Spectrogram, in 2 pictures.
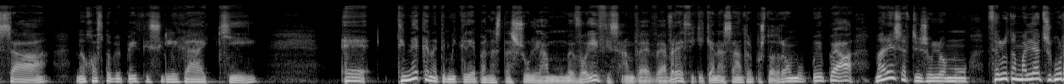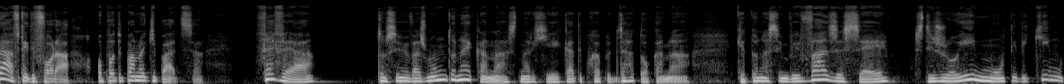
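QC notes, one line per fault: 12.35–13.07 s, one channel drops out: Just after "πάνω εκεί" the speech abruptly drops by about 6 dB, then returns at the same level. The likely cause is one stereo channel briefly going silent. Summed to mono, the shared sound loses half its level.
20.68 s to the end, one channel drops out: The same sudden drop of about 6 dB occurs and lasts until the clip ends, likely with the same cause.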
